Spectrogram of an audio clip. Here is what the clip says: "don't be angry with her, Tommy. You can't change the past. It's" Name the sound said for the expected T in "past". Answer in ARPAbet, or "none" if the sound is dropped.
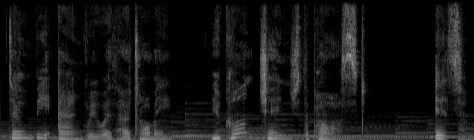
T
